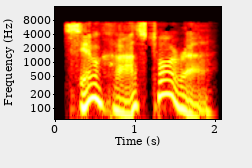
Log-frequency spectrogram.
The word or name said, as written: simhath torah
